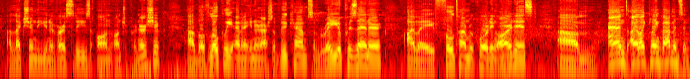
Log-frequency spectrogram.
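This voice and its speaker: Fairly quick and with lively intonation, a man speaks in an American accent at a medium pitch. Noticeable background noise is present. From grew up in ten countries, Indian diplomat family. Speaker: entrepreneur and business adviser. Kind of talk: interview.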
